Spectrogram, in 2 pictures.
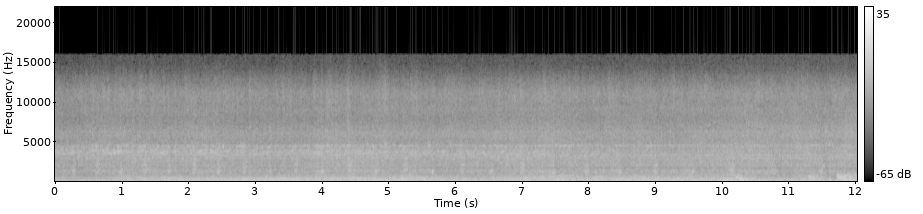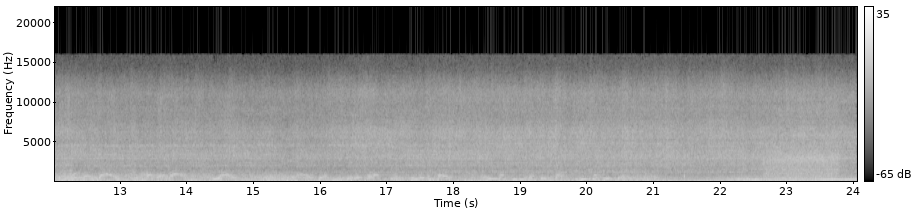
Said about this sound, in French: Le train s'est arrêté en gare.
